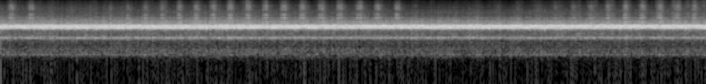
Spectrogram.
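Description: A cicada gives a loud, steady, shrill buzz that holds one high pitch throughout.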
